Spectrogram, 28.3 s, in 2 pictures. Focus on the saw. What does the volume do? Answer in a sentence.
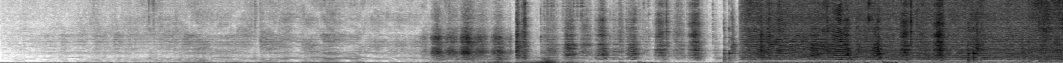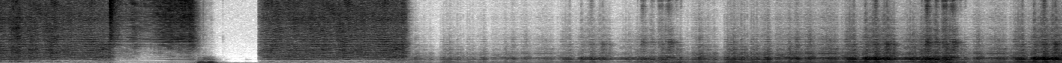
The volume of the saw goes up.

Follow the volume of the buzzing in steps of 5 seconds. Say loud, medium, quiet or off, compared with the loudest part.
quiet, quiet, quiet, quiet, medium, loud.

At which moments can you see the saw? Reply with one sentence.
The saw can be heard from 5.7 to 15.1 s.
